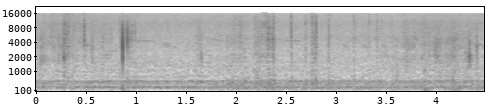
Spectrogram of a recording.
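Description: Honey bees buzzing in flight, a steady hum, with a faint click about a second in.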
